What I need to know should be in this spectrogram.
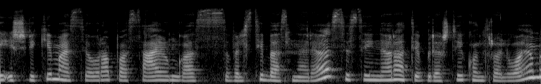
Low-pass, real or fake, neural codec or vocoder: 14.4 kHz; real; none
